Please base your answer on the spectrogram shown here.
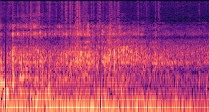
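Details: Loud steady low engine-like rumble with no animal sound heard.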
